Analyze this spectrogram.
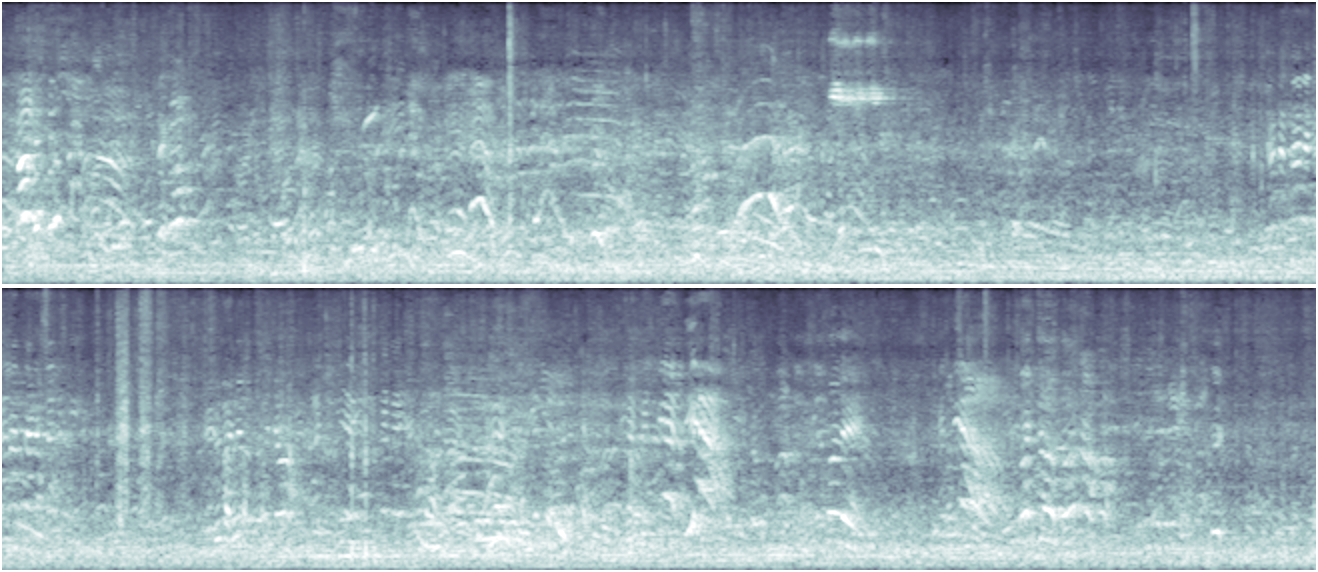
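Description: A crowd of spectators chatters and shouts throughout.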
